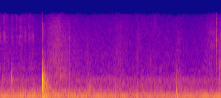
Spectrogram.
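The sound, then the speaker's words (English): Someone writing something down makes a steady, faint scratching. A single sharp tap comes near the start, and a constant low hum runs underneath. “I'm just going to go ahead and write down the Levitical sacrificial system”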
